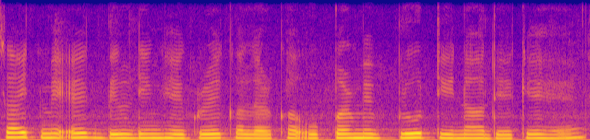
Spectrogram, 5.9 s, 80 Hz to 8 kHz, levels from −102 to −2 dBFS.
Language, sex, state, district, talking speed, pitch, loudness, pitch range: Hindi, female, Arunachal Pradesh, Lower Dibang Valley, 150 wpm, 220 Hz, -15 LUFS, 210-230 Hz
